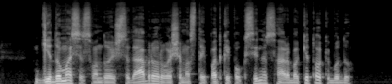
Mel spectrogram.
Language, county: Lithuanian, Telšiai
